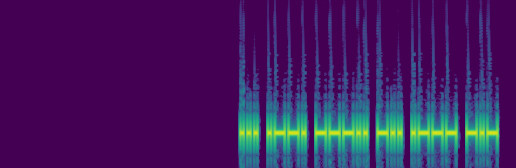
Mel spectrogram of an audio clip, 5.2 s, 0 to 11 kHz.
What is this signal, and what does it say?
Morse code, heard as a keyed tone, about 36 wpm, 700 Hz. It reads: SP8DJK
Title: DXCC-100 Call Signs - 6 Characters - Repeated 3x - 35wpm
